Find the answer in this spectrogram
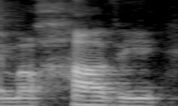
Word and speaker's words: Mojave: Do you say Mojave or Mojave? No, you say Mojave, so the second syllable is the stressed one.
